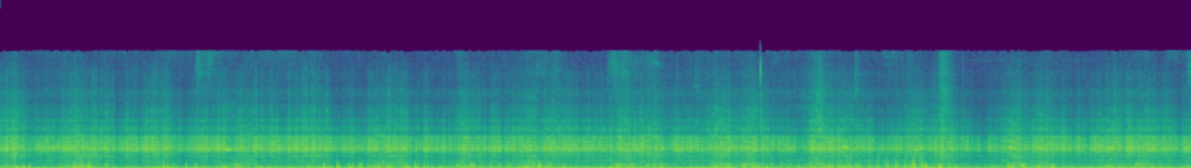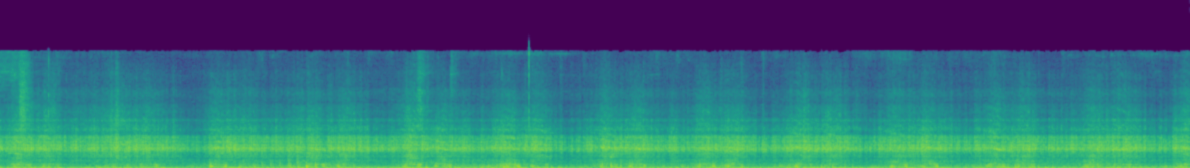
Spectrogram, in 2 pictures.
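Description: Train cars rolling directly overhead, heard from between the rails: a loud, steady rumble with wheels running on the rails, a hissing rush and scattered clicks and clatter.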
